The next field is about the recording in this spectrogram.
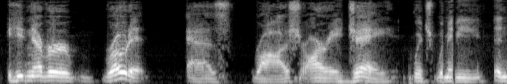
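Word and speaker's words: Ra's al Ghul: I never knew that I believe technically races the correct pronunciation but he'd never wrote it as Raj Raj which would be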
